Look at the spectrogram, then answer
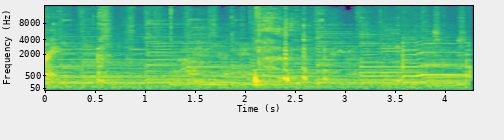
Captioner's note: laughing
